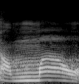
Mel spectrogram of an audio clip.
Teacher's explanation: sinal gráfico aí que vai dar um pouquinho assim pelo nariz a gente vai falar um pouquinho pelo nariz vai sair pela boca e também pelo nariz por isso que a gente fala assim ao mão o nariz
